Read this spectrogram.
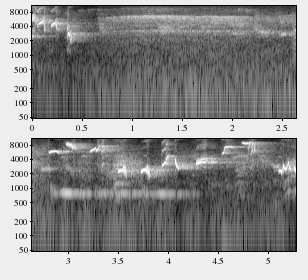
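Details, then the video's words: Orange-headed thrush (anis kembang) singing as a lure for other birds: a few sharp chirps, a sustained high hissing note, then a lively series of clipped whistles and twitters. "SUARA ANIS KEMBANG BUAT PANCINGAN MAUT"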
